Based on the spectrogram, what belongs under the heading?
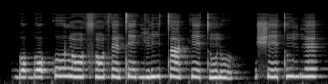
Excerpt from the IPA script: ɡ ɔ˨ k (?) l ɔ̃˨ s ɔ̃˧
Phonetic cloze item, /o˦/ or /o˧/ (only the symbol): o˧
